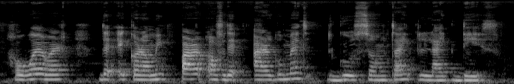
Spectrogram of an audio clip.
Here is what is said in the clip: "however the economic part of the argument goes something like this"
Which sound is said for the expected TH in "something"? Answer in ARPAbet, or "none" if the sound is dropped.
T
